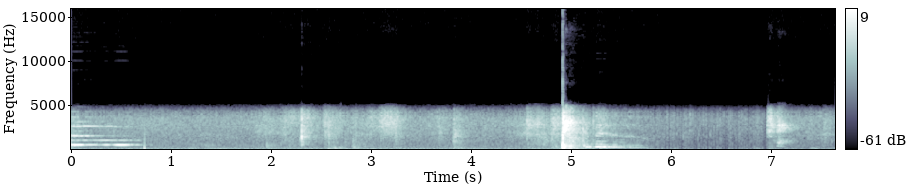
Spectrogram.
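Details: Infant playing peek-a-boo gives a sharp single cough burst, then a quieter second one, with soft room sounds; cough.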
